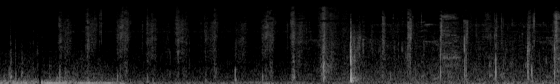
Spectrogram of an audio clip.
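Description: Footsteps rustle steadily through leaves and undergrowth.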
